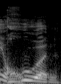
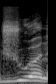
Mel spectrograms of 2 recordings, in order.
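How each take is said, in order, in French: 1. Le mot commence par un son R. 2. Le mot commence par un son J. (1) "on m'avait dit que ça se prononçait Ruon" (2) "j'ai pas prononcé comme il faut"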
